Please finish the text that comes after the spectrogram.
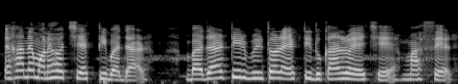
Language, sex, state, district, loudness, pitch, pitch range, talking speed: Bengali, female, Assam, Hailakandi, -14 LUFS, 265 Hz, 235-295 Hz, 145 wpm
